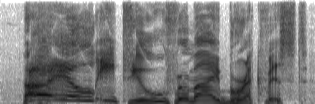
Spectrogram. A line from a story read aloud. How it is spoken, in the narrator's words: roared the troll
